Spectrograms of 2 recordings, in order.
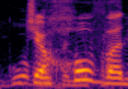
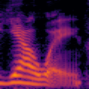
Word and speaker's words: Yahweh: And so they, Jehovah, this is the incorrect pronunciation of Yahweh.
